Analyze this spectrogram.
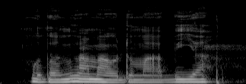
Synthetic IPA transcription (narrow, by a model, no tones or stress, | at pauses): mʊðɔmĩamaodomabija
